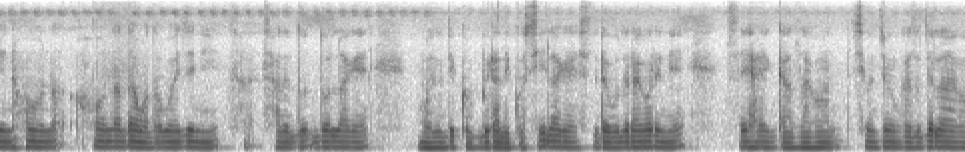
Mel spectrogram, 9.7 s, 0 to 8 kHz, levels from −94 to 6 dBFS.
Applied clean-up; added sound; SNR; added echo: none; none; none; none.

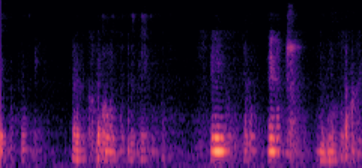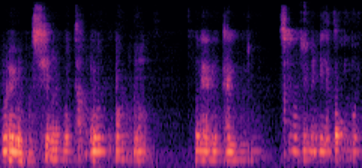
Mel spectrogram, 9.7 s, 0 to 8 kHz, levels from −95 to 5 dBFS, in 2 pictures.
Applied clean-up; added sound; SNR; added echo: neural mask model DeepFilterNet 3.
